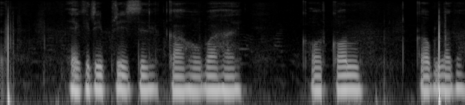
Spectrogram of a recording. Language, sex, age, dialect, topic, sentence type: Magahi, male, 51-55, Central/Standard, agriculture, question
